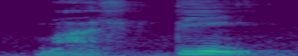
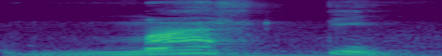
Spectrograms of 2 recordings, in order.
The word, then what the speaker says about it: mastí: En mi variante sí decimos así, más ti, que en este ejemplo no es una palabra grave, sino es una aguda por su acentuación es aguda. Sí, más. Si yo digo Martín, tengo que poner el acento. Sí, ahí sí obligadamente debo de acentuar porque si no voy a leer como masti.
